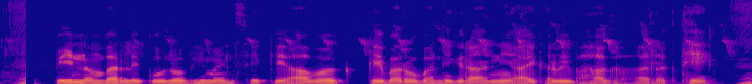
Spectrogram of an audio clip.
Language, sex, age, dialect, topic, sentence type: Chhattisgarhi, male, 51-55, Northern/Bhandar, banking, statement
